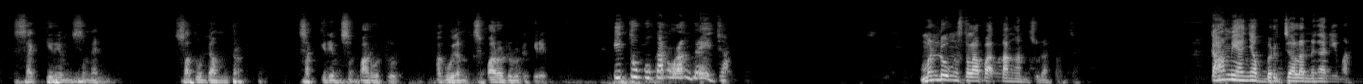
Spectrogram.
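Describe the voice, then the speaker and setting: A man preaching a sermon, telling stories with passion as his voice swings low to high. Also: breathy edge. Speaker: pastor.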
